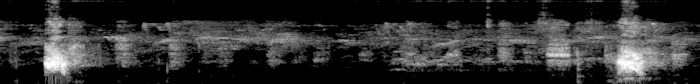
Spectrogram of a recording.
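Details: A pit bull named Kitty, said to be prepared for ring fighting, lets out one abrupt bark, then quieter rustling and soft whimpering noises, and a second strong bark near the end.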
